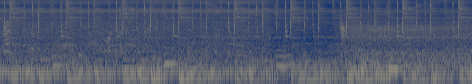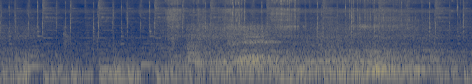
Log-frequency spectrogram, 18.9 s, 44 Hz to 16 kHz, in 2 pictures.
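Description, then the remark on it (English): A steady low engine rumble drones throughout from a tugboat on the side of a barge-like ferry, the oldest ferry in the country, carrying about 3 cars and bikes across, growing slightly louder near the end, with faint murmuring voices in the background. “The oldest ferry in the country is kind of like a barge that has a tugboat on the side of it.”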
